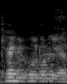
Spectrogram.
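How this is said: The word begins with a palatalized 'kya' sound. This reflects a regional accent. "わざわざキャリフォルニアと"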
